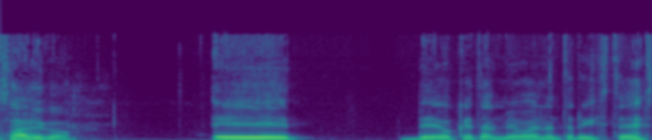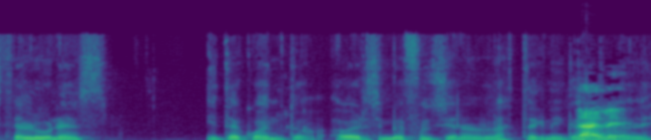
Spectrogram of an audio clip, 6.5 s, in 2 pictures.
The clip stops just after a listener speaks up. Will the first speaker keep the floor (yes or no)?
no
